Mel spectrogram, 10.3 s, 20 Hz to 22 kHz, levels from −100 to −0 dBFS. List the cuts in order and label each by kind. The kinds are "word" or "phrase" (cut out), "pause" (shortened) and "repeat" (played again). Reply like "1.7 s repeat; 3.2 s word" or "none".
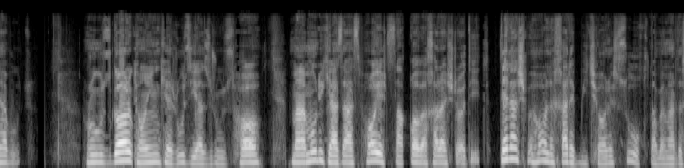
2.0 s word; 5.8 s phrase; 7.4 s pause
